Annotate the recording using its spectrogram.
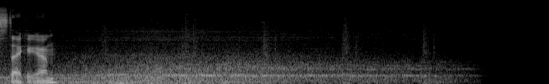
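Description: Armoured footsteps thud across stone.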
